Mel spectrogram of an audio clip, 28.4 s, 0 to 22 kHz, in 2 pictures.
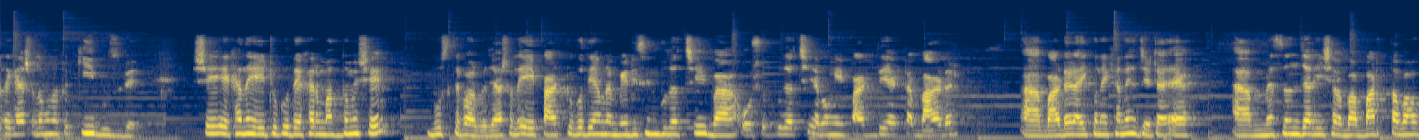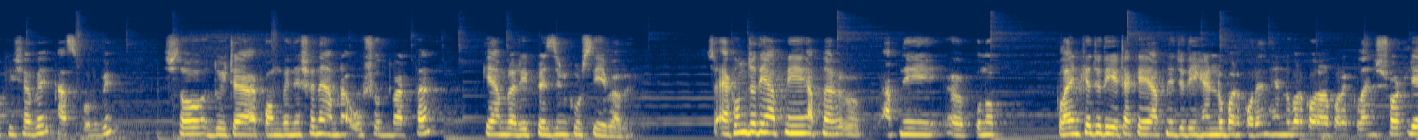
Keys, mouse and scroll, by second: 1.1 ctrl+space, 1.3 ctrl+click, 18.1 space, 18.2 click, 20.6 ctrl+space, 20.7 click, 21.7 click, 21.7 space.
